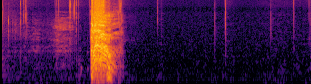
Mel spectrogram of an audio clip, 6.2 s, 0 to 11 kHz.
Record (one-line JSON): {"cough_length": "6.2 s", "cough_amplitude": 31924, "cough_signal_mean_std_ratio": 0.24, "survey_phase": "beta (2021-08-13 to 2022-03-07)", "age": "45-64", "gender": "Male", "wearing_mask": "No", "symptom_none": true, "smoker_status": "Ex-smoker", "respiratory_condition_asthma": false, "respiratory_condition_other": false, "recruitment_source": "REACT", "submission_delay": "1 day", "covid_test_result": "Negative", "covid_test_method": "RT-qPCR"}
